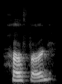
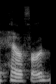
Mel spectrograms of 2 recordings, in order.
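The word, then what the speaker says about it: Hereford: Um, so you brought home your registered hair or as they say in Texas, Heroford. We say Herford because that's how you say it because what right there look not.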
